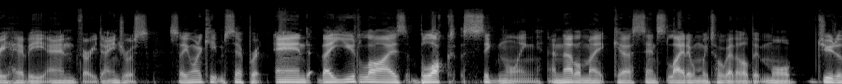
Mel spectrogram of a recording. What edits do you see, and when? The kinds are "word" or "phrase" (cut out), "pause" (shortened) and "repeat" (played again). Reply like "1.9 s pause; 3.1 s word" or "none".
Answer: 2.7 s pause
